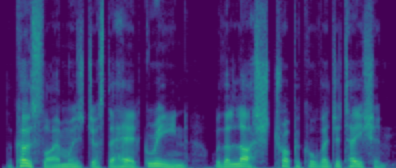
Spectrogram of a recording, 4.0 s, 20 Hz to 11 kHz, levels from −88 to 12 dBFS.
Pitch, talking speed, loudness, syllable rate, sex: 140 Hz, 165 wpm, -21 LUFS, 5.4 syllables/s, male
